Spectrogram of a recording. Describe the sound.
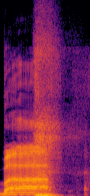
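A person imitates a sheep with a single loud, quavering bleat lasting under a second, which trails off into a breathy exhale, followed by a brief faint sound.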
